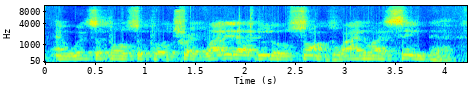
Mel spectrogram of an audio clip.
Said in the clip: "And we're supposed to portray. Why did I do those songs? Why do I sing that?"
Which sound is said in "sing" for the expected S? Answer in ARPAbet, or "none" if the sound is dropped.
S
